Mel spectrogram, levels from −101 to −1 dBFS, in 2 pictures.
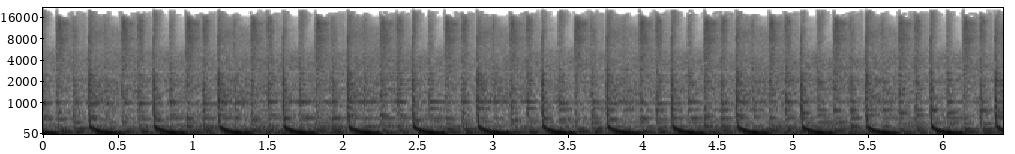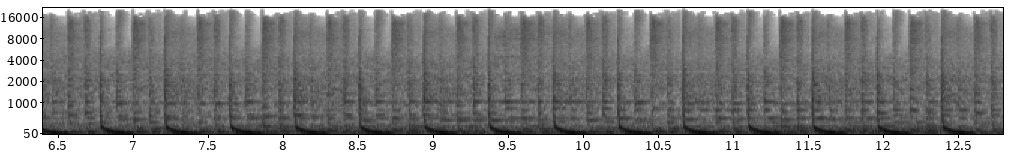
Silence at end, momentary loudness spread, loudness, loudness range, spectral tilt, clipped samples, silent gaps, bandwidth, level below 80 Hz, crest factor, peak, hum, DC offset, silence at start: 0 s; 1 LU; -14 LUFS; 0 LU; -4.5 dB/octave; under 0.1%; none; over 20 kHz; -16 dBFS; 12 dB; 0 dBFS; none; under 0.1%; 0 s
